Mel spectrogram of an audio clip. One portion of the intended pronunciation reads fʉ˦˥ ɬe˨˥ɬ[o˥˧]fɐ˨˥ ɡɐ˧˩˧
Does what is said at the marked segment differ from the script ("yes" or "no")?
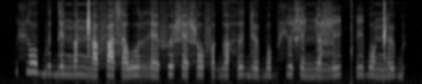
no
